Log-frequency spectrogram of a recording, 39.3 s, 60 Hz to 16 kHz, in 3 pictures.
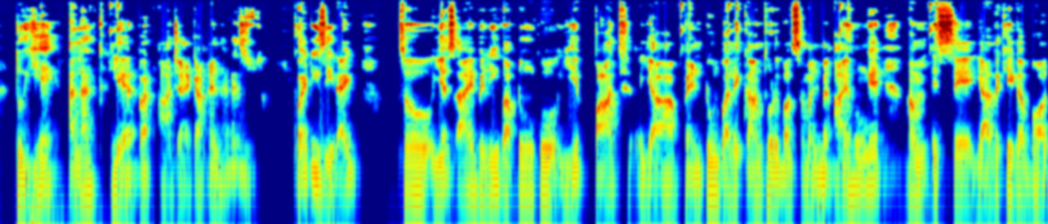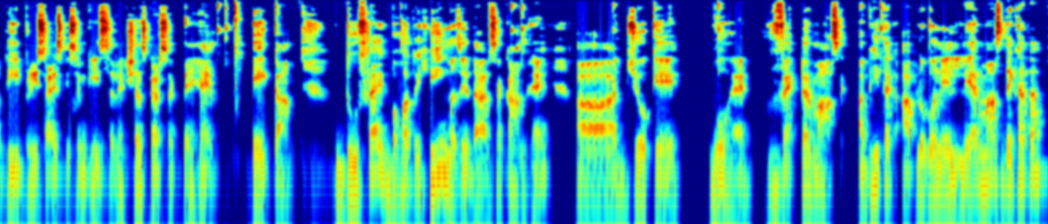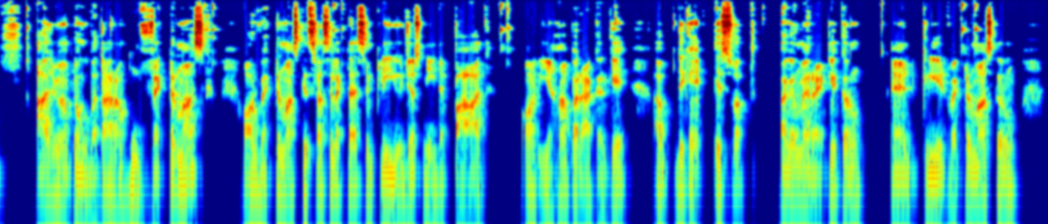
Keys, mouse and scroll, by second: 1.3 click, 8.4 click, 14.0 ctrl+j, 15.7 click, 19.4-26.7 drag, 28.7 click, 36.1 right click, 38.1 click, 38.3 click.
